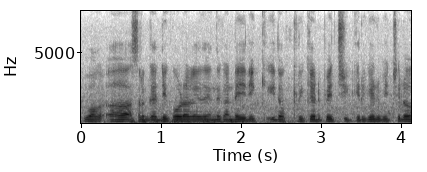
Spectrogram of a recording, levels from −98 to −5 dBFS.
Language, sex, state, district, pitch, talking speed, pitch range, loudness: Telugu, male, Andhra Pradesh, Chittoor, 120 Hz, 190 wpm, 120-125 Hz, -17 LUFS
